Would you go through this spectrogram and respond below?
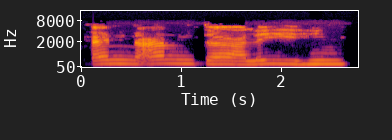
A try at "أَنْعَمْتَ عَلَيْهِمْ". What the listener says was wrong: அலிஃபை மாத்த வேணாம். அலிஃப் மாறுது. அலிஃப் படிச்சாச்சு. அலிஃபை கொண்டு இதுக்குள்ள கொண்டு போய் மிக்ஸ் பண்ண வேணாம். أنعم.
